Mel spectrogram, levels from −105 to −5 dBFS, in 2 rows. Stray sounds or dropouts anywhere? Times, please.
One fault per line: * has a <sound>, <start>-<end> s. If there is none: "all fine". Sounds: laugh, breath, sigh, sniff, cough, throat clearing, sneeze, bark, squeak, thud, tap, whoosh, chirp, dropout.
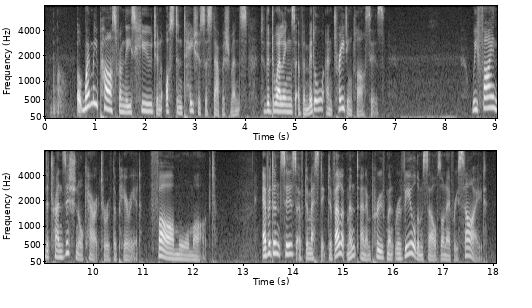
* has a tap, 0.1-0.5 s
* has a breath, 7.1-8.2 s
